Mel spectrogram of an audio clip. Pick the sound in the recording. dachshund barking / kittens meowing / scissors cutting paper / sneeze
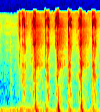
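scissors cutting paper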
